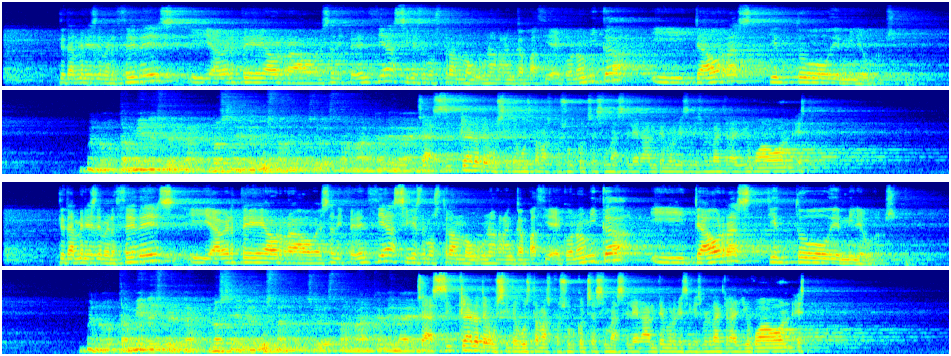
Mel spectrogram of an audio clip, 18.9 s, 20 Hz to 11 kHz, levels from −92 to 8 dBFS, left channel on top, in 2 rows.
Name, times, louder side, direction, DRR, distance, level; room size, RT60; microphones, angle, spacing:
voice 1, 0.6-8.9 13.6-17.5, right 5 dB, 90° right, 10 dB, 0.5 m, -25 dB
voice 2, 10.2-13.8, right 1 dB, 55° right, -2 dB, 1.1 m, -26 dB
19.5 x 8.8 x 2.6 m, 2.9 s
head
